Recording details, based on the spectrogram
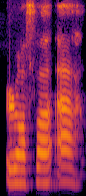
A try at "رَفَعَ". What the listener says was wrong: روفو نہیں, فا باریک ہے, روفا, فا, را موٹا, فا باریک, رفع, رفع. روفو نہیں, رفع, رفع, فو نہیں, فا.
